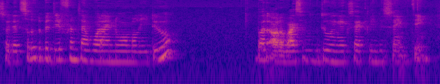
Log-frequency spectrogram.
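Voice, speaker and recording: Audible room echo surrounds a woman with a Dutch accent who speaks very fast at a medium pitch in monotone, flat intonation. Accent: Dutch accent, noticeable. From Netherlands. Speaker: craft youtuber. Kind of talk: tutorial. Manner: casual, hesitant with many fillers.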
